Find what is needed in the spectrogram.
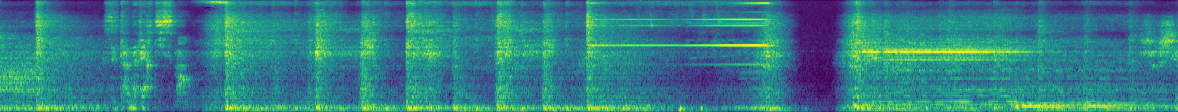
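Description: Film trailer soundtrack: dramatic music with heavy percussive hits and a strong bass, with voices mixed in. It drops out abruptly for a moment just after ten seconds, then comes back in.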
